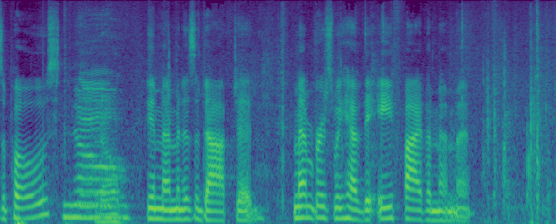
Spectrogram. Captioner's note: chorus of ayes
